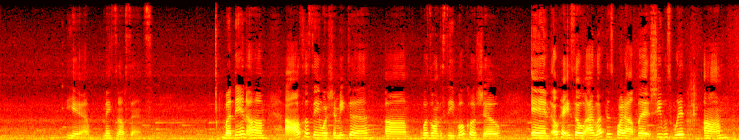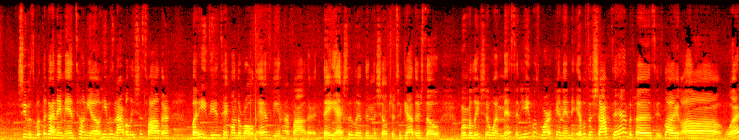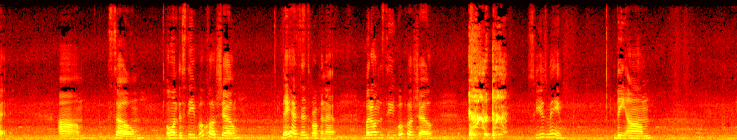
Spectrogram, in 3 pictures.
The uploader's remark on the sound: I am recording at work and that loud noise you hear is the new heat pump.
